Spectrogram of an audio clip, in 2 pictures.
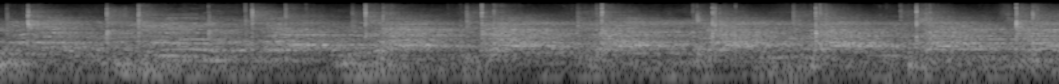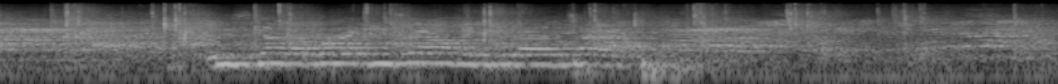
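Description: Wrestling crowd in a hall shouting and calling out over a run of sharp thuds. Near the end one voice holds a long call for about two seconds.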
